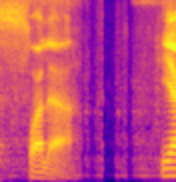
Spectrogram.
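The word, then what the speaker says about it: الصلاة: സ്വലാ ഹയ്യാ അല സ്വലാ എന്ന് പറയുമ്പോൾ സ്വലാഹ് ആ ഹാ പ്രത്യേകമായിട്ട് ഉച്ചാരണത്തിൽ വരണം കാരണം ഹാ ഉച്ചരിക്കാതെ ഹയ്യാ അല സ്വലാ എന്ന് മാത്രമാണെങ്കിൽ അർത്ഥം തന്നെ മാറിപ്പോയി അപ്പൊ നിങ്ങൾ നരകത്തിലേക്ക് വരൂ എന്ന അർത്ഥമാണ് ആ ഹാത്ത അവിടെ ഉച്ചരിക്കുന്നില്ല അല്ലെങ്കിൽ വരിക ഏ സ്വലാ എന്ന് നരകത്തിന്റെ പേരുണ്ട് അപ്പൊ നരകത്തിലേക്ക് വരൂ എന്ന്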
